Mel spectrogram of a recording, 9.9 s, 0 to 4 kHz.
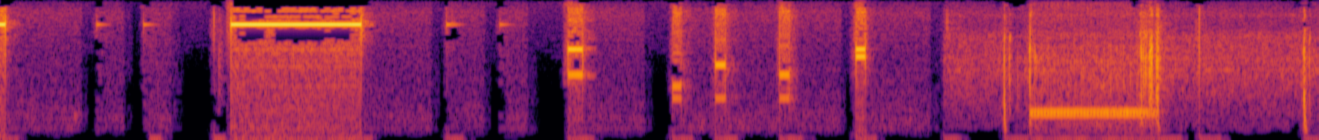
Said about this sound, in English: Now, I can blow this call off by playing 2600, which will hang up and then cease to trunk. Really feel the depth of it.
